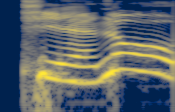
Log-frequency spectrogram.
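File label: "tie lu", Mandarin Chinese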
